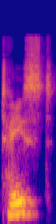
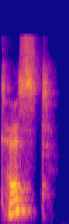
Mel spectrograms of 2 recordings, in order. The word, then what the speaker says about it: taste: um on one occasion when you said taste you said test sometimes when you need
